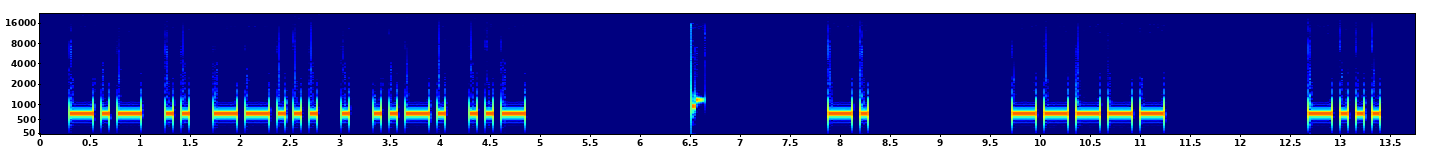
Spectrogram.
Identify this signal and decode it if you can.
Morse code, heard as a keyed tone, about 15 wpm, spaced as for 10 wpm, 700 Hz. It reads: KI7EFU N0B
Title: USA Call Signs - 6x Character Spacing - 15wpm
